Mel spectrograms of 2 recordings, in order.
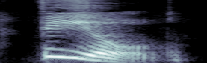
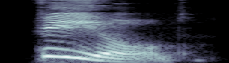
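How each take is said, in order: First: "Field" said loud as a single beat; clapped word. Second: Said in the usual way. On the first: Shown as a demonstration. Teacher clapping "Field" for young learners. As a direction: say "Field" as one clap. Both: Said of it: "One clap".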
